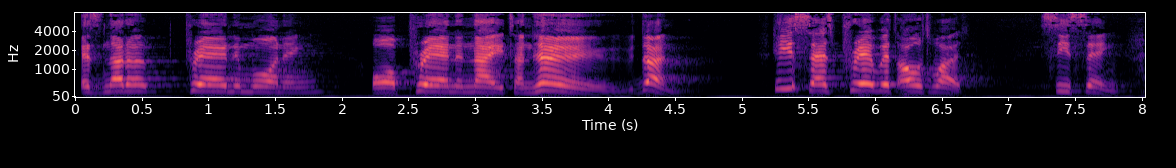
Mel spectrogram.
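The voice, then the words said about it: Noticeable accent coming through. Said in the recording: “my accent is coming out”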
